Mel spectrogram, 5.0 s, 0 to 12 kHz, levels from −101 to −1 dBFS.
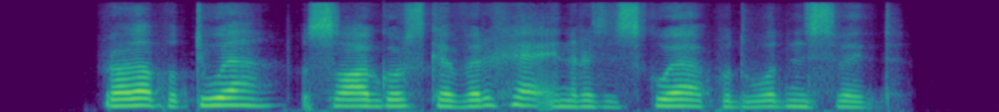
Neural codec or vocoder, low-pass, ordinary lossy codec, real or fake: codec, 16 kHz in and 24 kHz out, 0.9 kbps, LongCat-Audio-Codec, four codebook decoder; 10.8 kHz; AAC, 48 kbps; fake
